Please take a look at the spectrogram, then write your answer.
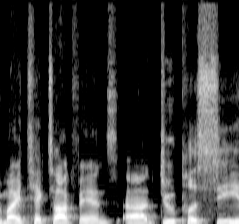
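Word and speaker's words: Du Plessis: Tick Tock fans uh duplicity that's the correct way to pronounce it part of the South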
